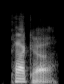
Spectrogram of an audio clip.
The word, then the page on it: paca: American English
